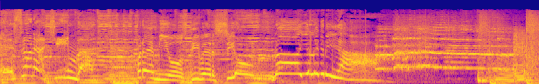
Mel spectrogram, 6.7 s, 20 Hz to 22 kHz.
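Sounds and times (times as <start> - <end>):
speech: 0.2 - 5.0
rooster crowing: 4.6 - 6.6.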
